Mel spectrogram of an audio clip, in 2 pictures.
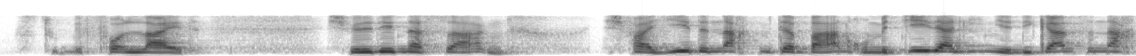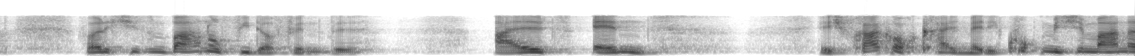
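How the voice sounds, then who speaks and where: A man playing a husky, haunted homeless guy. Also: medium pitch. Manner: street slang, rambling, anxious. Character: rattled young homeless man, slangy and haunted. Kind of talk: first-person horror story monologue. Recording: tinny phone-like sound.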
